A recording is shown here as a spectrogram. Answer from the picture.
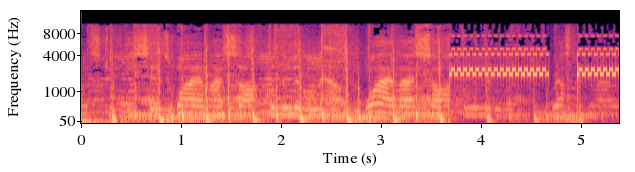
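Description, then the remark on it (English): A telephone rings loudly, first with a bright melodic ringtone tune, then shifting into a steady electronic trill that cuts out briefly and resumes. No voices are heard. “Don't you dread that phone call?”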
